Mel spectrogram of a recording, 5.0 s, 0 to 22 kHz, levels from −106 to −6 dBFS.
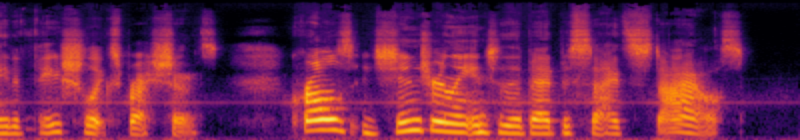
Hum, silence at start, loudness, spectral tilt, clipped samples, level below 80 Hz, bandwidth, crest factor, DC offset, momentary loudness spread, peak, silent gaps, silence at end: none; 0 s; -23 LUFS; -3 dB/octave; under 0.1%; -60 dBFS; 16 kHz; 20 dB; under 0.1%; 18 LU; -4 dBFS; none; 0.35 s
